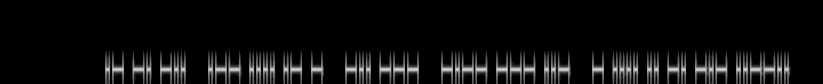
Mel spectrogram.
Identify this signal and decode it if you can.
Morse code, heard as a keyed tone, about 34 wpm, 700 Hz. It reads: AND WHAT DO YOU THINK?
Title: Sentences from Top 200 Words 35wpm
